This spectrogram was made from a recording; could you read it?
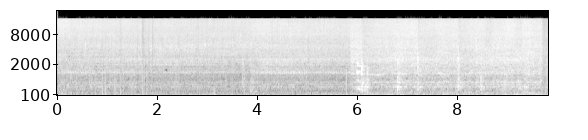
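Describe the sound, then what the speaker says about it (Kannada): Legumes are stirred into onions frying in oil, a close, steady sizzle and hiss with clattering spoon strokes and a burst of louder crackle partway through, with no talking. "ಫ್ರೈ ಆಗಿದೆ ನೋಡಿ, ಇದಕ್ಕೆ ನಾನೀಗ ಕಾಳು ಸೇರಿಸ್ಕೊಳ್ತೀನಿ."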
